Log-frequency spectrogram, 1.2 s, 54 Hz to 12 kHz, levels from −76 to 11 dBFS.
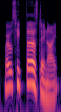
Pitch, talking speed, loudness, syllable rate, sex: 165 Hz, 245 wpm, -17 LUFS, 6.9 syllables/s, male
